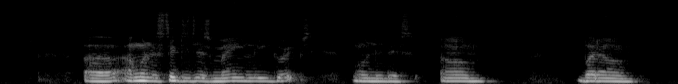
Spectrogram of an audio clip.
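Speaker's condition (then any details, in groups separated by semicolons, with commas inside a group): Cerebral palsy, spastic diplegia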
